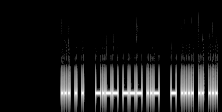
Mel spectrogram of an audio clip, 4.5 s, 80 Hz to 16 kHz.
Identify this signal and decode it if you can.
Morse code, heard as a keyed tone, about 34 wpm, 700 Hz. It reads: SEE YOU THIS
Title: Sentences from Top 1500 Words 35wpm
